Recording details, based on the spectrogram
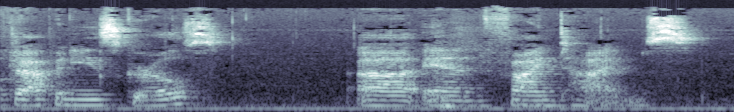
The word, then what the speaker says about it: JPNSGRLS: It's also spelled J-P-N-S-G-R-L-S. – Okay. But interesting. – It's pronounced Japanese Girls.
